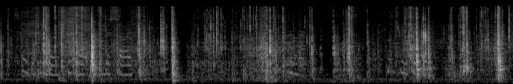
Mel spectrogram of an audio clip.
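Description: Clear plastic blister tray and cardboard action-figure box rustling and crackling as the tray is slid out of the box, in a quick run of sharp clicks and crinkles.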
